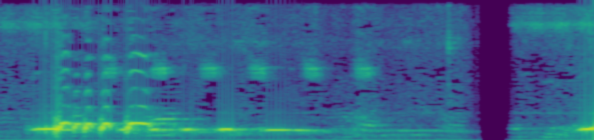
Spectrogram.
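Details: Ngayer song of a Bangkok zebra dove, used as a lure for young doves: a quick rattled burst of clipped notes slides into a long, steady, fading coo, with another coo starting at the end.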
